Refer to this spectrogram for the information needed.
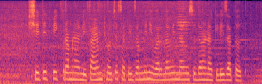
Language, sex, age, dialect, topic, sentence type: Marathi, female, 25-30, Southern Konkan, agriculture, statement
